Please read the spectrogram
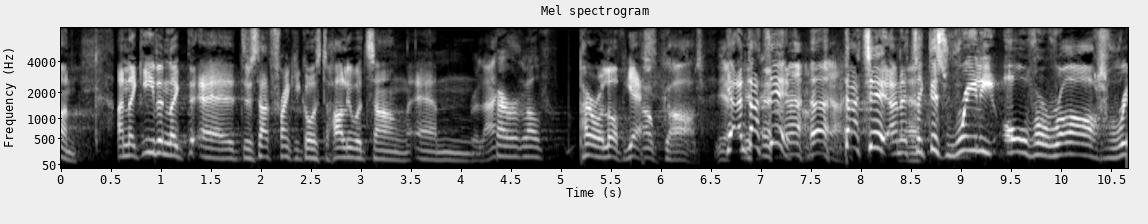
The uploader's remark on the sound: LIVE from Triskel Arts Centre in Cork.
